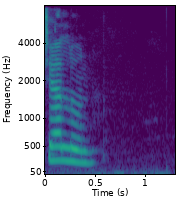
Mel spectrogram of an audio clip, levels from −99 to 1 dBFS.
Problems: background sounds at intervals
